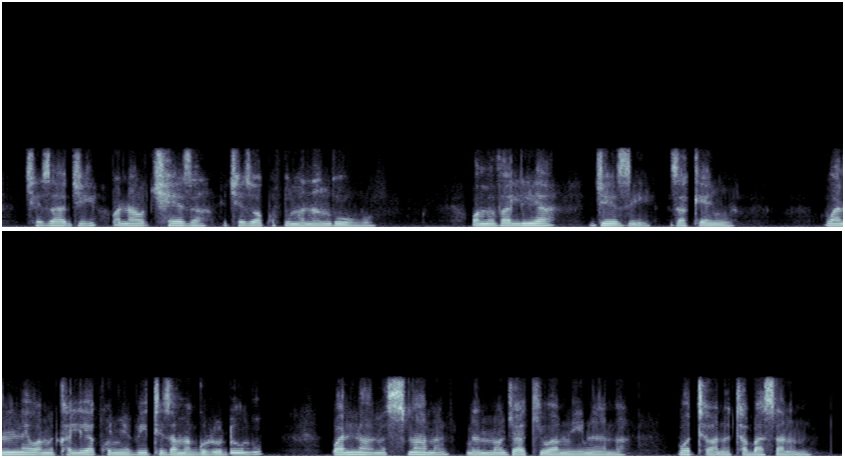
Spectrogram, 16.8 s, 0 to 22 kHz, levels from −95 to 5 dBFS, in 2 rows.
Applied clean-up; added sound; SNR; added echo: neural diffusion model UNIVERSE++.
